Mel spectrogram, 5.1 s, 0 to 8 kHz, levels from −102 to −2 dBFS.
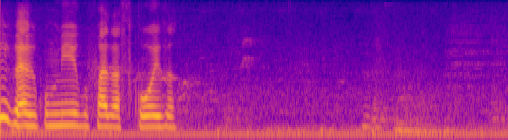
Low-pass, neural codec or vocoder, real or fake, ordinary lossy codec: none; none; real; none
